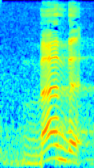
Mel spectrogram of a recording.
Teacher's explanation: Ketika mati, maka terdengar suara pantulan.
